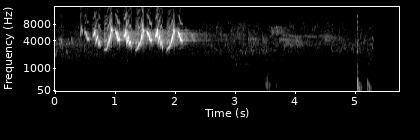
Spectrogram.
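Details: Male Common Yellowthroat song: a quick, high, rolling phrase repeated about five times in two seconds, like wichety-wichety, followed by a couple of faint low thumps.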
